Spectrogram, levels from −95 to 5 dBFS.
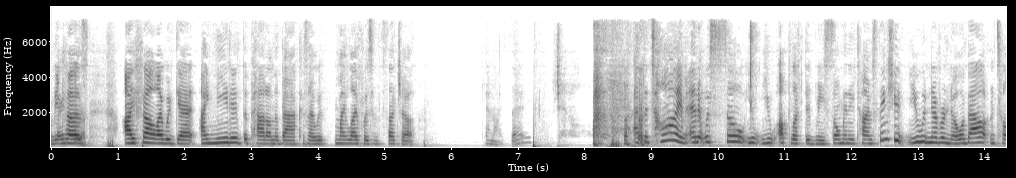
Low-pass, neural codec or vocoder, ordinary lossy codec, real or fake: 7.2 kHz; codec, 44.1 kHz, 7.8 kbps, Pupu-Codec; MP3, 48 kbps; fake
